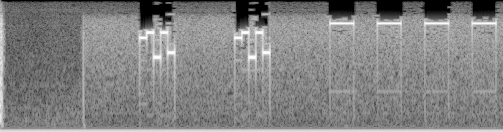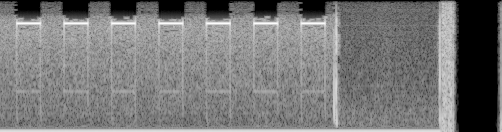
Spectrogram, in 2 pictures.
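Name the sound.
emergency dispatch alert tones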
